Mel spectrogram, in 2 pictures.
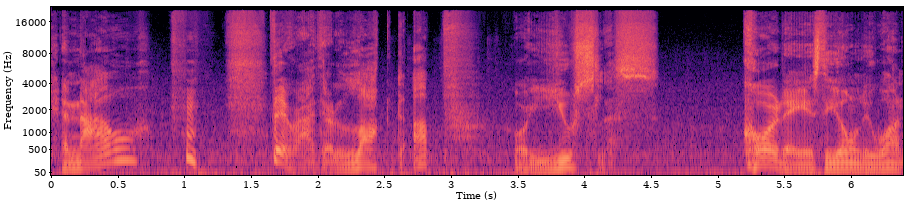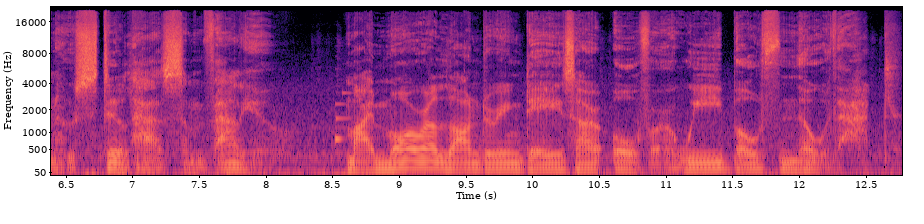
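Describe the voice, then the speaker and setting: A suave crime boss from a video game, speaks slowly with sardonic courtesy. The voice is on the low side and swings expressively, theatrical and bitter beneath the polish. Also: male voice, sing-song, slight background noise, heavily acted. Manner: polite, measured, sardonic, theatrical.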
